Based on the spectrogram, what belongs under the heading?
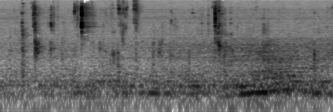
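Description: Close-miked eating sounds from lamb knuckle curry eaten by hand: chewing and biting, with scattered sharp wet mouth clicks and smacks.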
